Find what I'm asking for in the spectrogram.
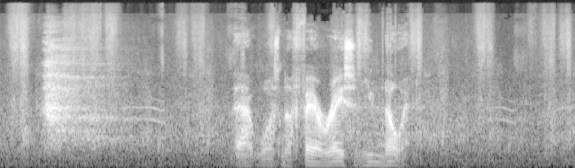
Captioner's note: sighs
